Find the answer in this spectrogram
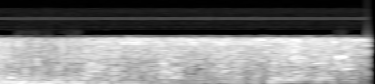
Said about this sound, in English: He and his next door neighbor were talking when a house across the street blew up.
